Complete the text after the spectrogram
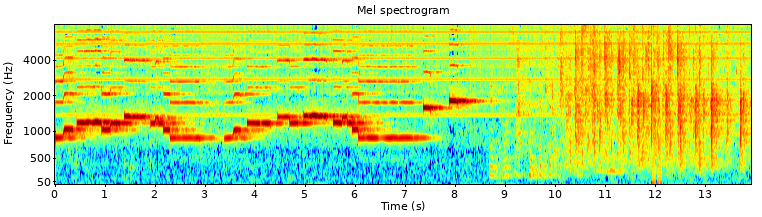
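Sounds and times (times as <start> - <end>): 
Native American flute improvisation: 0.0 - 9.1
laughter: 8.9 - 11.9.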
